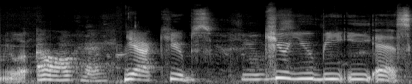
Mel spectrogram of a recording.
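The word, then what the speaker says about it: Qubes: Yeah, cubes. Cubes? Q-U-B-E-S. Cubes. Rhymes with pubes.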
